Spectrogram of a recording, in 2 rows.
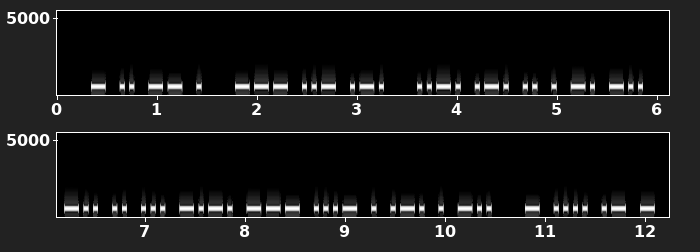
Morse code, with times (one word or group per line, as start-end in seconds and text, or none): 0.3-1.4 TIME
1.8-3.3 OUR
3.6-5.9 FRIEND
6.2-10.5 DISCOVERED
10.8-12.1 THAT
